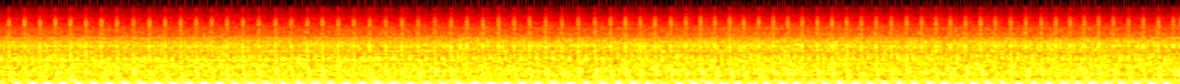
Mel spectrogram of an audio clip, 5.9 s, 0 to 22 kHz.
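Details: Yamaha NMAX v1 scooter at idle: steady even tapping knock at every engine turn; cracked magneto rotor (split in three places), not the crankshaft; fixed by replacing the magneto.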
